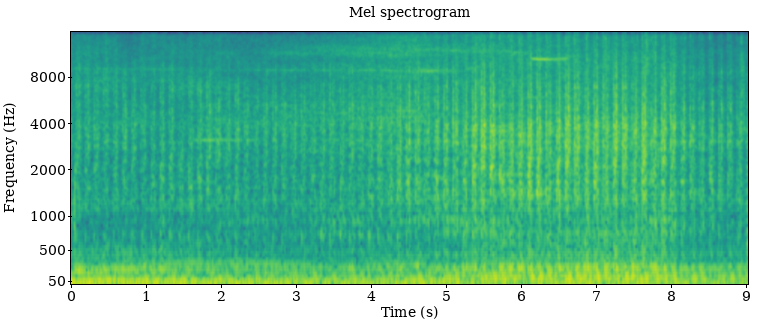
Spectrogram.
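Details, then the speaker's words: 2001 Volkswagen Jetta VR6, started with a jump pack on a weak battery: loud rough idle with a steady clatter about four times a second, whole car shaking; misfire with noisy valvetrain suspected, cause unconfirmed. "so you can see it uh it definitely runs like like absolute this whole entire car is just shaking right now"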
